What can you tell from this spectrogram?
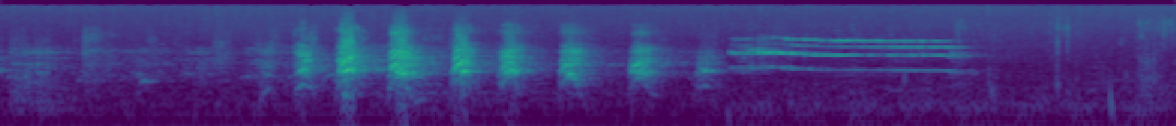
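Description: A dog barking: a quick run of about eight barks, then one drawn-out cry about a second and a half long, falling slightly in pitch.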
